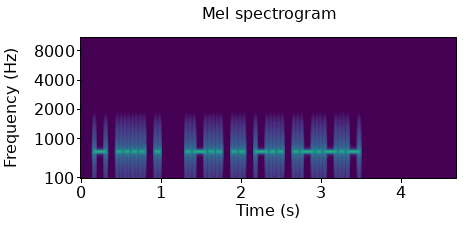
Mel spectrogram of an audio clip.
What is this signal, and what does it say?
Morse code, heard as a keyed tone, about 25 wpm, 700 Hz. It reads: THE LID.
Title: Easy Phrases 25wpm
